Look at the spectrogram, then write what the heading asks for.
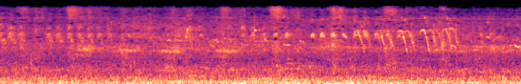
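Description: Birds chirping in quick repeated series, loudest a little past the middle, over a steady low rumble of outdoor background noise, with a brief low bump of handling noise near the middle.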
